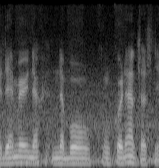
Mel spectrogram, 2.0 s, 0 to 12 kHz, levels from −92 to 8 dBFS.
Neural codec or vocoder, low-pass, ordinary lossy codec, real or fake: none; 10.8 kHz; AAC, 64 kbps; real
